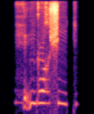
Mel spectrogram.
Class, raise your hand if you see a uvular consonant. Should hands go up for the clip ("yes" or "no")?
yes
